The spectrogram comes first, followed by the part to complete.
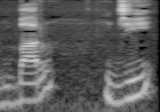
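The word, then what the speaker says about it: barge: এই শেষে যে ই আছে এই ই এর উচ্চারণ হবে না। তাহলে বি এ আর বার, জি ই বার্জ।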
